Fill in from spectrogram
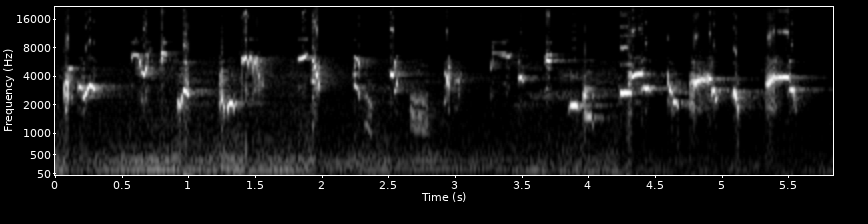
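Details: Song of orange-headed thrush meant to get a reluctant caged bird singing: lively string of varied whistled phrases, many sliding downward, with brief chips between, fast and continuous.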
